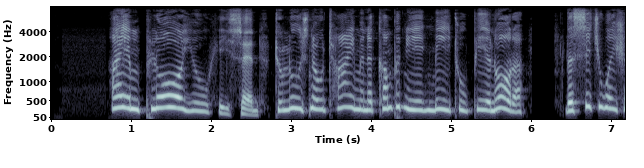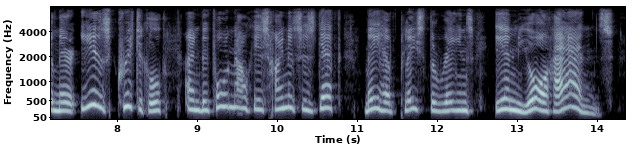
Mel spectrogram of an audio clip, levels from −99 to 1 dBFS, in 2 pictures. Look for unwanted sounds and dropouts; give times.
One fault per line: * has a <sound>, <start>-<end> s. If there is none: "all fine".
all fine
